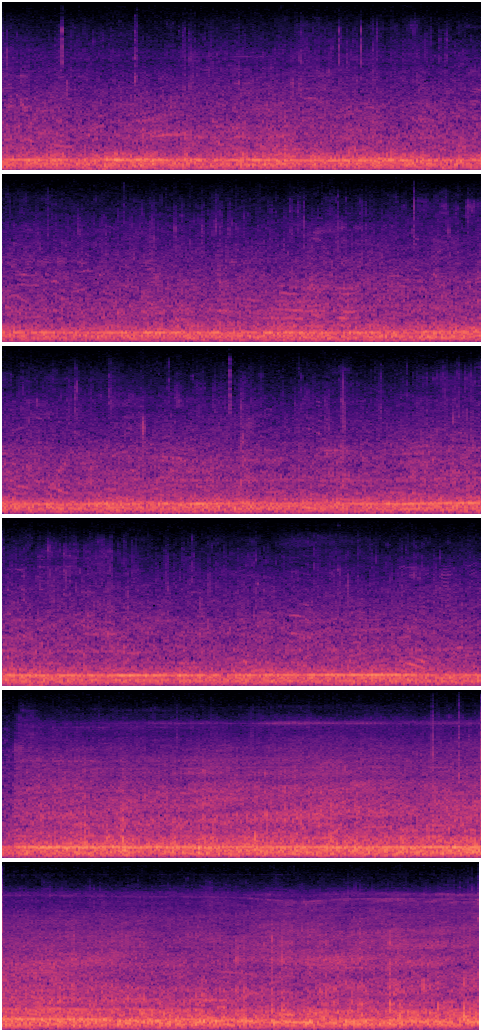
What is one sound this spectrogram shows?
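Water spray hisses behind a speeding boat.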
